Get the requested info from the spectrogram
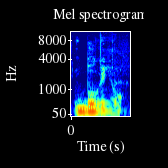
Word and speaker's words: Bourguignon: Bourguignon.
